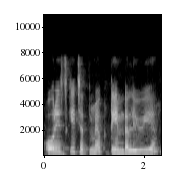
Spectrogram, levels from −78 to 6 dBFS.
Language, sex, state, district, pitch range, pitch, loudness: Hindi, female, Uttar Pradesh, Saharanpur, 255-295 Hz, 275 Hz, -16 LUFS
